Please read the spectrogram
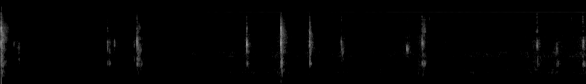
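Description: Computer keyboard keys clicking as someone types slowly: about fifteen sharp, unevenly spaced keystrokes.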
